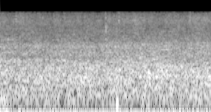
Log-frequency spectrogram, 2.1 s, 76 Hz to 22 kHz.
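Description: Steady rain falls at an outdoor stadium during a Mexico versus USA under-20 soccer quarterfinal, a constant dense hiss with no pauses.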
